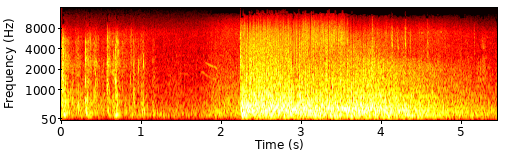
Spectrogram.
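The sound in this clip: Gunfire from a western film scene as a new gun is tried out: a few quieter pops, then a sudden loud blast whose noisy rumble lingers for several seconds and slowly fades.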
